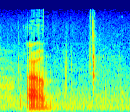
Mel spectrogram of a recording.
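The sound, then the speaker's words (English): Chewing of nicotine gum, with one louder chomping burst near the start followed by a few faint, brief mouth clicks, heard alone without talk. “Sorry to be chomping, but I'm a nicotine fiend and I need my gum.”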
